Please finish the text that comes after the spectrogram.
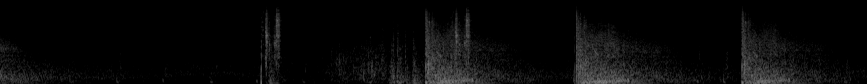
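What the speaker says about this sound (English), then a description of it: "Yeah, they're firing at me, I think." Gunfire in Fortnite, several sharp bursts of shots arriving in separate clusters with quieter gaps between them, fairly distant against a low background.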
